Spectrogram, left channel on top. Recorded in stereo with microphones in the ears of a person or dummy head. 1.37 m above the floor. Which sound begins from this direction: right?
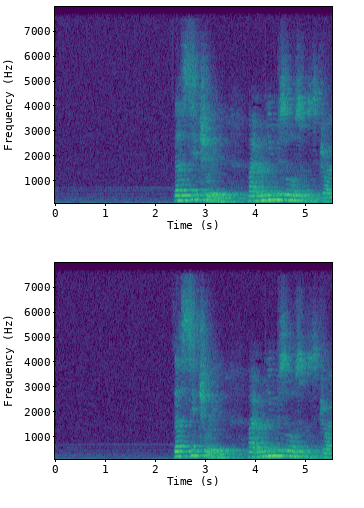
A woman speaking, at 2.4 s.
